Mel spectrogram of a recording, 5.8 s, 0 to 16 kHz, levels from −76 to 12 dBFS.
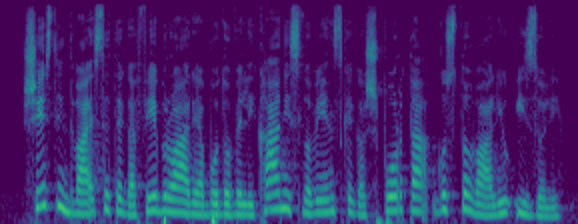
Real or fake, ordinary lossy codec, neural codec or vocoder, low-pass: fake; none; vocoder, 44.1 kHz, 128 mel bands every 512 samples, BigVGAN v2; 14.4 kHz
